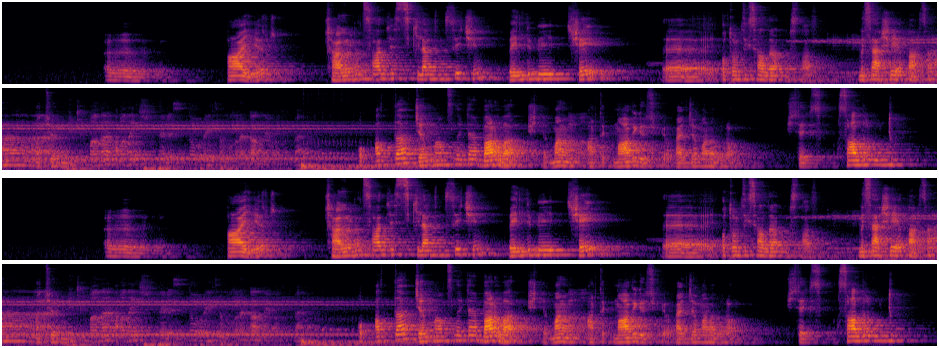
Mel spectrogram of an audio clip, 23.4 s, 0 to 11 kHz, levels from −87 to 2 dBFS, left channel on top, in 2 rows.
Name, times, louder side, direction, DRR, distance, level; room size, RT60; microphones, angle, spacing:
voice 1, 1.3-2.1 2.8-3.3 4.0-6.0 6.3-7.4 8.3-10.2 10.7-11.7 12.2-12.5 16.4-20.9 21.5-22.9, right 1 dB, 5° right, 4 dB, 0.6 m, -32 dB
sound 1, 8.1-8.2 8.5-18.8, right 1 dB, 90° left, 2.0 m, -48 dB
sound 2, 10.0-17.1, left 1 dB, 55° left, 0.6 m, -50 dB
voice 2, 11.5-15.4 18.8-19.0, equal, 10° left, -3 dB, 1.8 m, -43 dB
6.4 x 5.3 x 6.0 m, 1.2 s
head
